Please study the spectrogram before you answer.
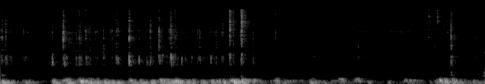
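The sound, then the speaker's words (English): Rapid typing on a computer keyboard while entering a search query: many crisp, irregular clicks in quick bursts with brief pauses, moderately loud, and no talk. “No, I literally typed in Batman v Superman budget and Google gave it to me.”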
